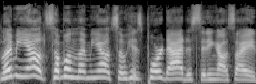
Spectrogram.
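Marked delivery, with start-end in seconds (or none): 0.0-1.4 high, loud, screaming, begging cry. Retelling how she yelled while stuck in a bathroom: imitating someone screaming. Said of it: "she's literally just screaming".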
